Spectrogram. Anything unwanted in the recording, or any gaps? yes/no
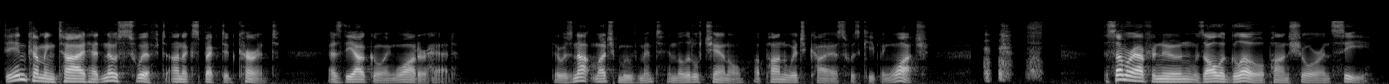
yes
